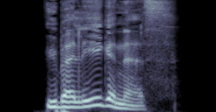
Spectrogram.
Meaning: strong/mixed nominative/accusative neuter singular of überlegen
- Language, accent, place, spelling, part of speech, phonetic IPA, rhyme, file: German, Germany, Berlin, überlegenes, adjective, [ˌyːbɐˈleːɡənəs], -eːɡənəs, De-überlegenes.ogg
